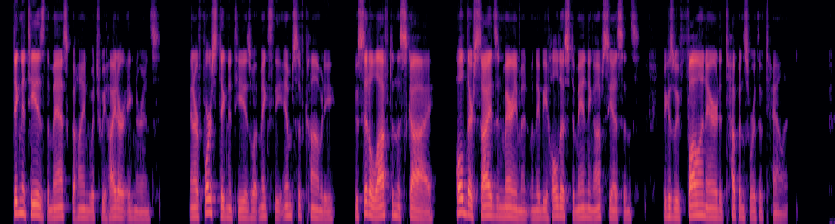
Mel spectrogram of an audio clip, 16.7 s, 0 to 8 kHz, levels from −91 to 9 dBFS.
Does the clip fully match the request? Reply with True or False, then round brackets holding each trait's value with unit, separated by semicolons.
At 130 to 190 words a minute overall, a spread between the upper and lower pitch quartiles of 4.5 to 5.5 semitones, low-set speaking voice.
False (170 wpm; 3.5 semitones; 110 Hz)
